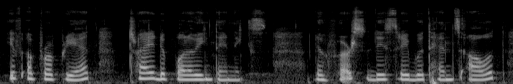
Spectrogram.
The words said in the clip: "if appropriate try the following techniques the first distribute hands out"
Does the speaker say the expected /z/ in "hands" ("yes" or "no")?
no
